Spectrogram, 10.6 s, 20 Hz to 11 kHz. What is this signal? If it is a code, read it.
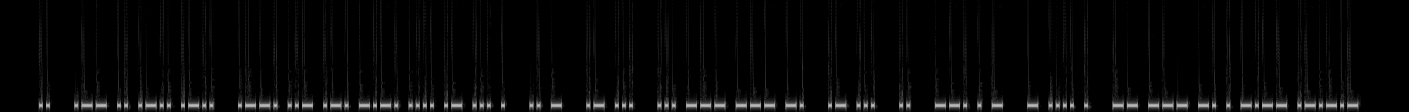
Morse code, heard as a keyed tone, about 46 wpm, 700 Hz. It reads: I WILL PURCHASE IT AS SOON AS I GET THE MONEY.
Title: Sentences from Top 1000 Words - Review Part 5 - 45wpm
